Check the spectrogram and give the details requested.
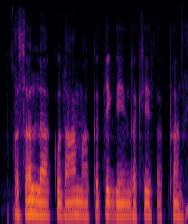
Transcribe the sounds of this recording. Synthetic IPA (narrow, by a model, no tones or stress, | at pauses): ɐsɐlːakʊd̪aːmːaːkət̪ek̚d̪eːnɾɐkʰesɐk̚t̪ʰɐn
